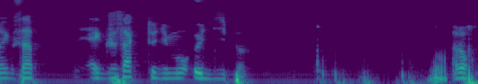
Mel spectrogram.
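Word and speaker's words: Œdipe: Donc, par contre, quelle est la prononciation exacte du mot Oedipe? Alors, le mieux, ce serait de dire Édipe. D'accord.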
